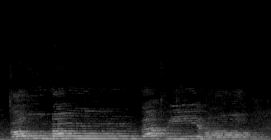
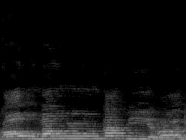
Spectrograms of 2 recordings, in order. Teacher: Ifa itu samar dan mendengung. Cara bacanya ifa ini samar anak-anak dan juga mendengung, gabungan antara samar dan juga dengung.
